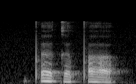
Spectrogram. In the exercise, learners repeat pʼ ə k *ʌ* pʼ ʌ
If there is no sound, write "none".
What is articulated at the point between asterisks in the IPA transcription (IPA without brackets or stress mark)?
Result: ə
